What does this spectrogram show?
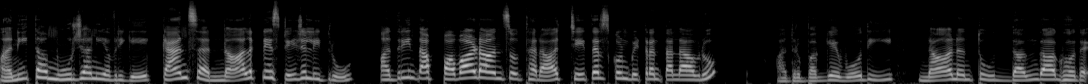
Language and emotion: Kannada, surprised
